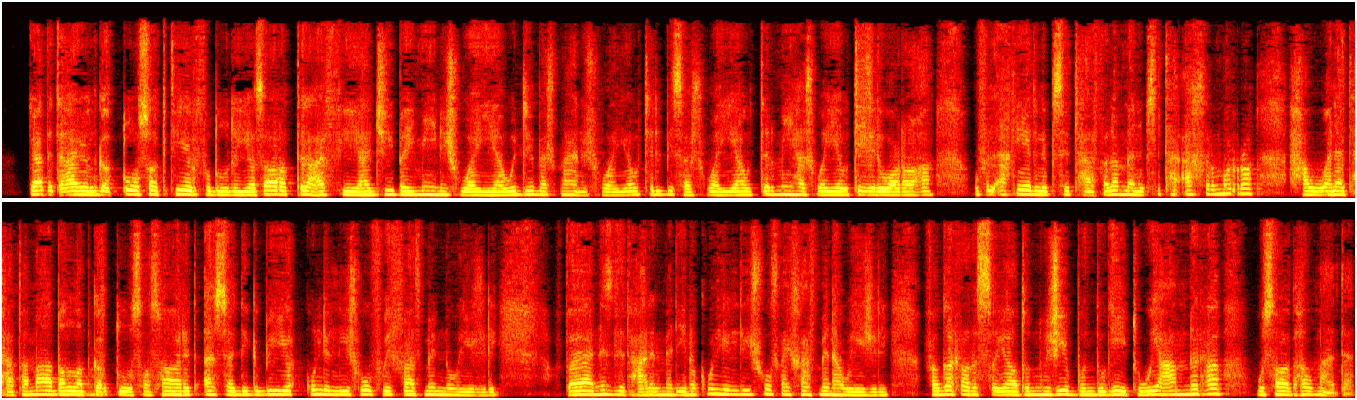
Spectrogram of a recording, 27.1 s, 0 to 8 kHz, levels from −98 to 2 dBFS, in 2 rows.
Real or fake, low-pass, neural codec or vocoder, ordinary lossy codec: fake; 7.2 kHz; codec, 16 kHz, 1.1 kbps, Voila-Tokenizer; MP3, 48 kbps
